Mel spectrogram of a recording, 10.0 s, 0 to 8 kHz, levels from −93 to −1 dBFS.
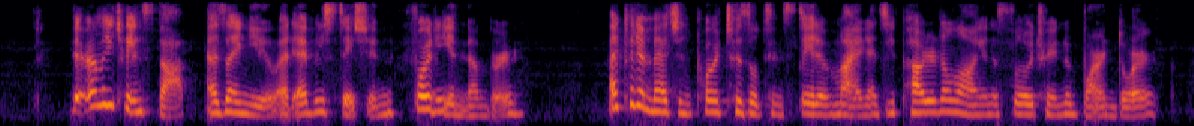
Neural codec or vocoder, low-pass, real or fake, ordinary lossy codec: codec, 24 kHz, 3 kbps, HILCodec; 7.2 kHz; fake; MP3, 64 kbps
